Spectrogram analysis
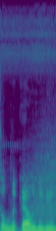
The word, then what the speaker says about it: aluminium: For an Oregonian, he also knows how to pronounce aluminium properly.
